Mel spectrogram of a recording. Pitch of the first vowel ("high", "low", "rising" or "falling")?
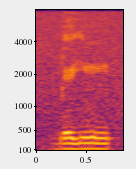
low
